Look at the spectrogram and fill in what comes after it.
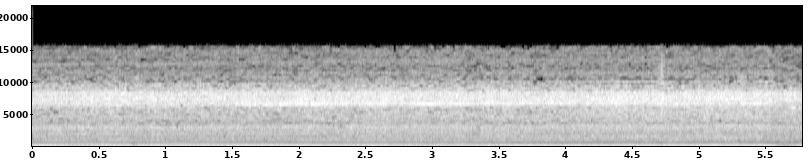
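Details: Mixer grinder after a bush change for a noise problem: a steady, even motor whine with a clean pitch and no rattle or grinding, easing slightly as it winds down; the mixer runs smoothly.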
